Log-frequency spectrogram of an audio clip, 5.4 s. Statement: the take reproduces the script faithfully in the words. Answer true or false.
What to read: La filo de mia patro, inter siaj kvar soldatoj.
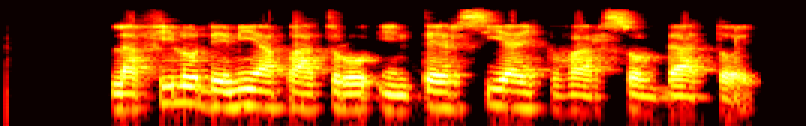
true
